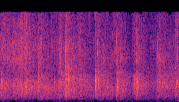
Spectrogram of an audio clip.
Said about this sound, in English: You know what? Let's just give the Lord a clap offering. That's just awesome.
